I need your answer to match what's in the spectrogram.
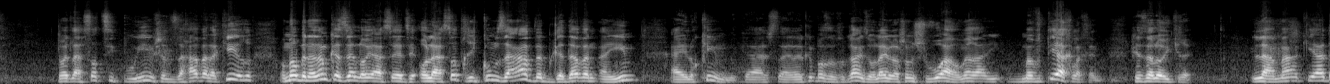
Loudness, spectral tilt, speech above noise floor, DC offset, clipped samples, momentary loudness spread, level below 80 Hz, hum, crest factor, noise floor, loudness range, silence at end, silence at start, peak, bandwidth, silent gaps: -15 LUFS; -6.5 dB/octave; 30 dB; under 0.1%; under 0.1%; 11 LU; -58 dBFS; none; 14 dB; -44 dBFS; 4 LU; 0 s; 0.6 s; 0 dBFS; 16 kHz; none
